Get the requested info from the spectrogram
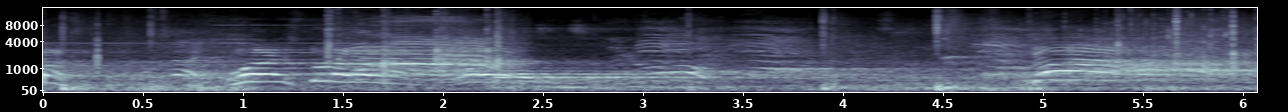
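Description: Players shouting to each other during an indoor five-a-side football game, with a few sharp thuds of the ball being kicked, heard in a large echoing sports hall.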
